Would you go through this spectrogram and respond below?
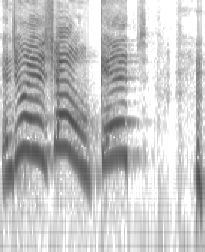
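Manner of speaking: very high, squeaky, bright cartoon voice. Acting out the universe telling you not to take yourself so seriously, in a Mickey Mouse voice. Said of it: "talking in my best Mickey Mouse voice".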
